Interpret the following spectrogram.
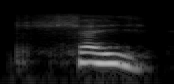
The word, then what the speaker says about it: Lleu: Hello, my name is Lleu, which rhymes with grey.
